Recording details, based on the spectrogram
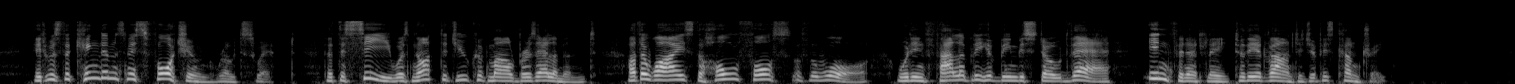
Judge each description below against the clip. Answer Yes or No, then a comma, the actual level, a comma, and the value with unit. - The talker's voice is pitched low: No, medium, 175 Hz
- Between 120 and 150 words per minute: Yes, average, 145 wpm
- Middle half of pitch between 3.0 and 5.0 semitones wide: No, wide, 5.5 semitones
